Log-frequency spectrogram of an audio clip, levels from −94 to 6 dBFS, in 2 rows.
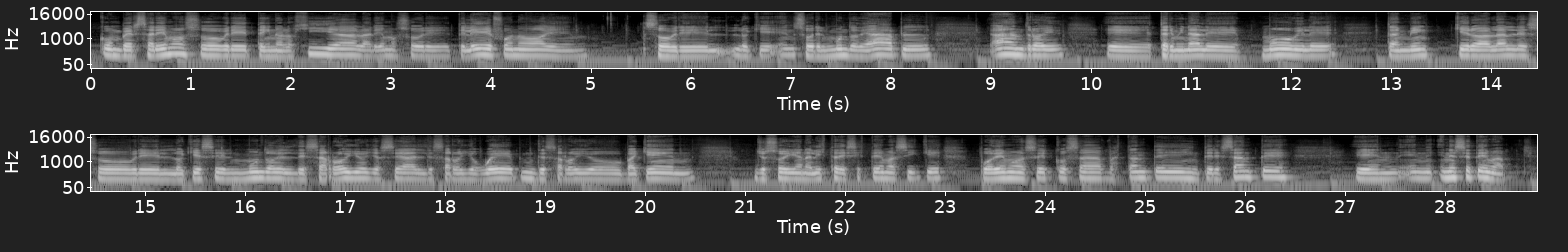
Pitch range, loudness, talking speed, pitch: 130-150 Hz, -24 LUFS, 110 wpm, 140 Hz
